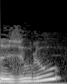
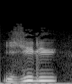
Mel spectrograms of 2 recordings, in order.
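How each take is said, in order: First: « Zoulou » dit avec le son ou, « zoulou »; bonne prononciation. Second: « Zulu » dit avec un u français, comme « zyly »; prononcé à l'anglaise. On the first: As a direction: prononcer « Zoulou » avec deux ou bien nets. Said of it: "se prononce Zoulou". (« Zoulou » prononcé avec le son ou) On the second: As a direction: lire « Zulu » tel qu'il s'écrit, u fermé français. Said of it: "ça s'écrit Z U L U". (« Zulu » prononcé comme écrit, avec des u français) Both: Shown as a demonstration.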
